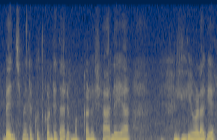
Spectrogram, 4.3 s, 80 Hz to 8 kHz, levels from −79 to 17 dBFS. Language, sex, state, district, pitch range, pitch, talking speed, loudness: Kannada, female, Karnataka, Shimoga, 175-185 Hz, 180 Hz, 110 wpm, -16 LUFS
